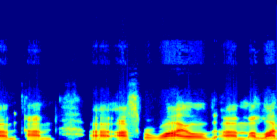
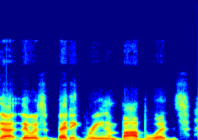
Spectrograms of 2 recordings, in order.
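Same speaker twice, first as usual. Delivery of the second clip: usual speaking voice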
